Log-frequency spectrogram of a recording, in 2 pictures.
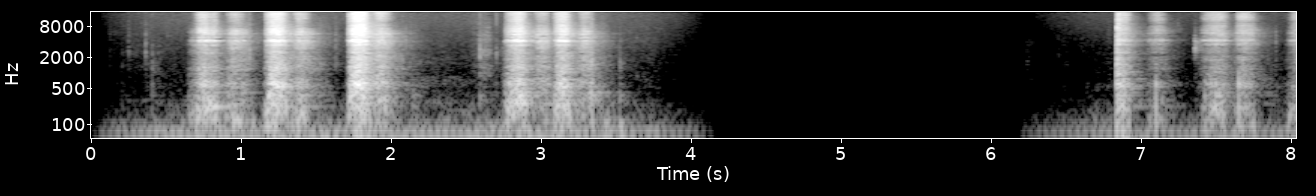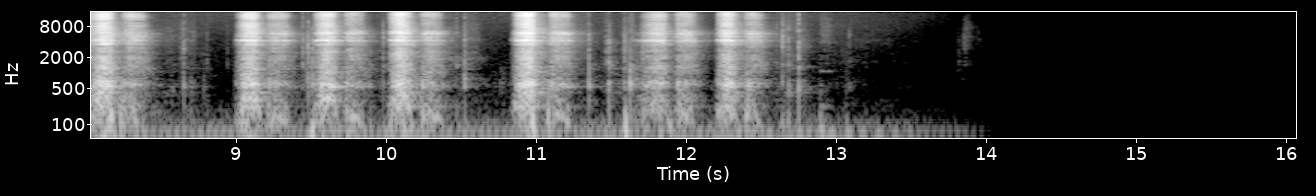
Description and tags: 14 - Soap, empty, squeeze
Squeezing of empty soap. (more versions)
